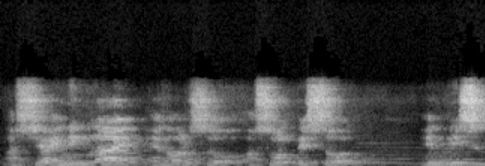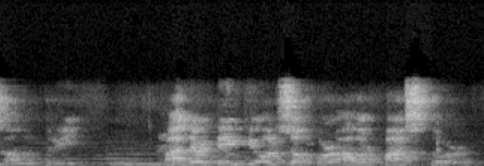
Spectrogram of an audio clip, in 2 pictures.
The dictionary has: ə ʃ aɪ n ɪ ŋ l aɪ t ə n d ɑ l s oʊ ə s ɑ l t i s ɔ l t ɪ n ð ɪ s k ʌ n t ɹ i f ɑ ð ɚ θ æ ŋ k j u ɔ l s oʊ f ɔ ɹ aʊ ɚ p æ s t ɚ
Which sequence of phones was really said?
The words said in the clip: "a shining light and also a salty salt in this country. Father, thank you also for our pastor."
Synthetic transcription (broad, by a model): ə ʃ aɪ n ɪ ŋ l aɪ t ə n d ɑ l s oʊ ə s ɑ l t i s ɔ l t ɪ n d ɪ s k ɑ n t ɹ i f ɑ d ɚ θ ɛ ŋ k j u ɔ l s oʊ f ɔ ɹ aʊ ɚ p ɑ s t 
